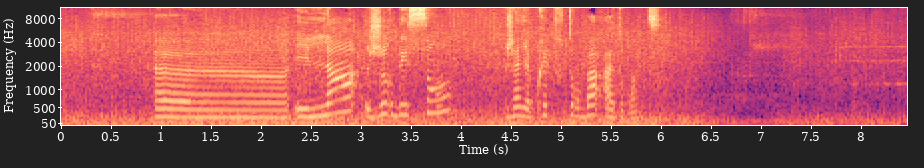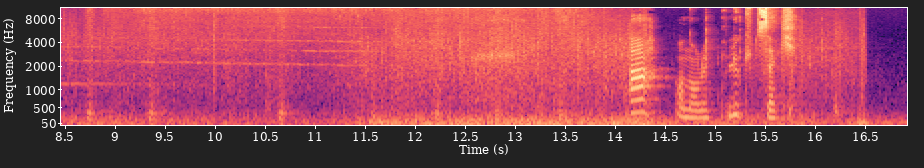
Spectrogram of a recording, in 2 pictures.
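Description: A young woman speaks animatedly and close into a microphone, with a singsong voice.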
